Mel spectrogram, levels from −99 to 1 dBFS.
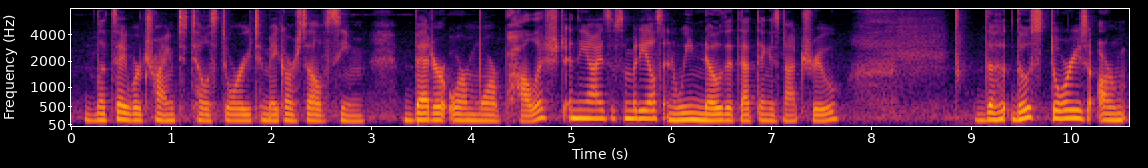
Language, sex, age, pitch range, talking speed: English, female, 20-39, 155-200 Hz, 200 wpm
